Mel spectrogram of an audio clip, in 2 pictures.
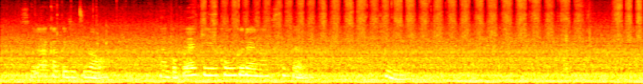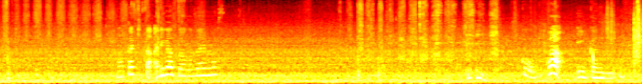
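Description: A knife cuts through a soft cake and taps on a wooden board.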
